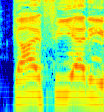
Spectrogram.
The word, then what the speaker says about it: Guy Fieri: Guy Fieri, of course, is how you pronounce the name.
